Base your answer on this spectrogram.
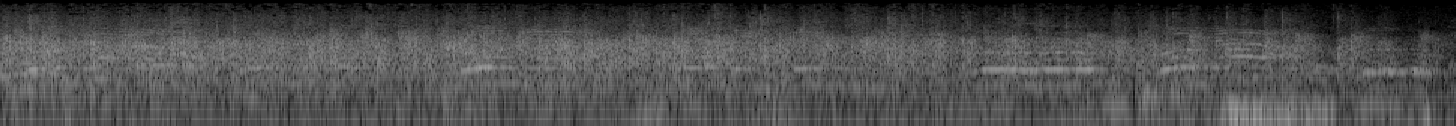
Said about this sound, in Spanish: Dámele un aplauso al Rey de Reyes y Señor de Señores.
